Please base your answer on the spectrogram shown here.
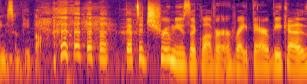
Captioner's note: laughs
